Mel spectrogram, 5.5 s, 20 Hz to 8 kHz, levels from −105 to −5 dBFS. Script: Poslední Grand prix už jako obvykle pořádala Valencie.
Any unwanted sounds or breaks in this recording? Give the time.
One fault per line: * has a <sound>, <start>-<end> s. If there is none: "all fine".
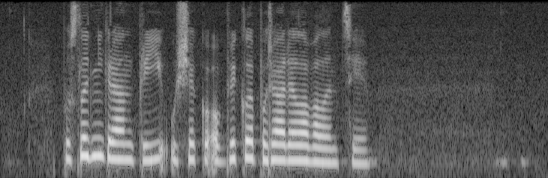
all fine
